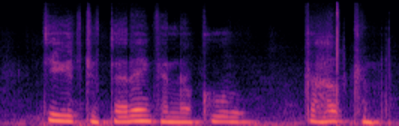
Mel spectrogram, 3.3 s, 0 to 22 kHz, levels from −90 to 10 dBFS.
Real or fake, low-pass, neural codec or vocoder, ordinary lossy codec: fake; 19.8 kHz; codec, 44.1 kHz, 2.6 kbps, DAC; none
